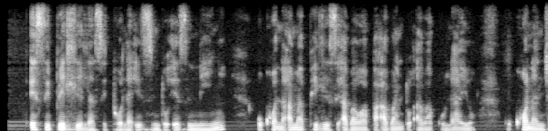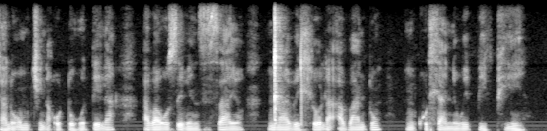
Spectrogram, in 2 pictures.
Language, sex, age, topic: North Ndebele, male, 25-35, health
